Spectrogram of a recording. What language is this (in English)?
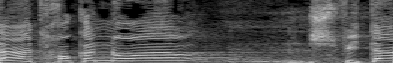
Hebrew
